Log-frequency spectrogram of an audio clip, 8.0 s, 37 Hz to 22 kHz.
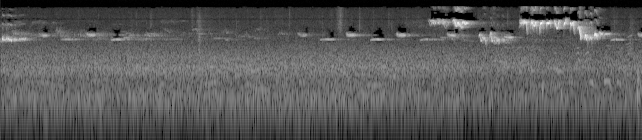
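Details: Robin in a park on 2 March, first giving faint, evenly spaced short whistles, then loud, very high scratchy phrases and a falling twittering warble near the end.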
